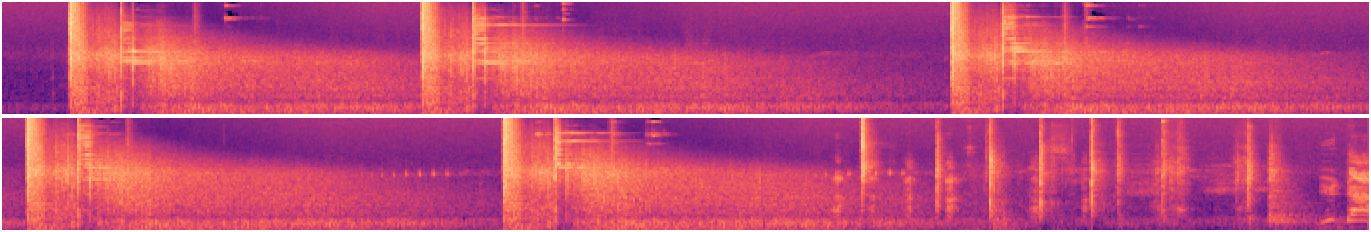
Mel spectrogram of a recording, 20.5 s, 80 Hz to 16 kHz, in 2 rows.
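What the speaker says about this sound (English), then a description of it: "The percussion on that rifle is amazing." Ohio Ordnance Works BAR 1918A3 rifle firing at a live-fire range: five loud, sharp reports spaced several seconds apart, each followed by a long rumbling decay, then a quick run of fainter, tighter shots near the end, with voices talking underneath.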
